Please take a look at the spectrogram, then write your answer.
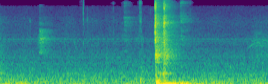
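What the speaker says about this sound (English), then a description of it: "Type in the distance." A few soft keystrokes on a computer keyboard, then a brief louder cluster of taps as a distance value is typed in, in an otherwise quiet room.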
